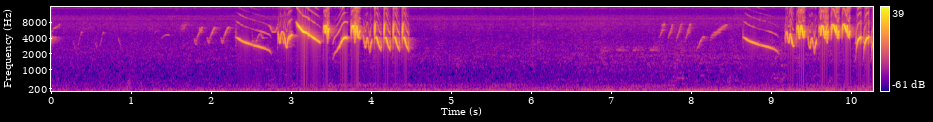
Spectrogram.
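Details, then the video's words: Quiet stretches framing two yellow-fronted canary phrases, each built from rising and falling whistles followed by rapid, high, stuttered chirps. "Masteran Mozambik Gacor"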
